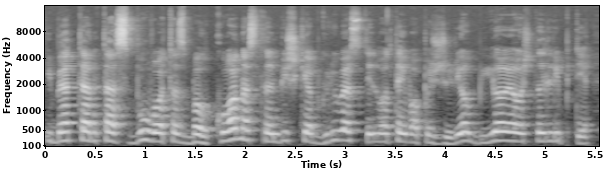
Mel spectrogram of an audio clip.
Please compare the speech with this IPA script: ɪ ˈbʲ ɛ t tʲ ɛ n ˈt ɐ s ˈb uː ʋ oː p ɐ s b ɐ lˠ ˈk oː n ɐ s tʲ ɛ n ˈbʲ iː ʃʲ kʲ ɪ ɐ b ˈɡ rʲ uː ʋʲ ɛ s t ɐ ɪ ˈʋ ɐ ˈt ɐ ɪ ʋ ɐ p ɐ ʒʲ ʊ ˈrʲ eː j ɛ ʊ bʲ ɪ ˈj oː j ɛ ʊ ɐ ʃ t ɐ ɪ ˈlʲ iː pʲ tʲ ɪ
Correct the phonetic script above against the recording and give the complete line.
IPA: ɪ ˈbʲ ɛ t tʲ ɛ n ˈt ɐ s ˈb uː ʋ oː t ɐ s b ɐ lˠ ˈk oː n ɐ s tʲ ɛ n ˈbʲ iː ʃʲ kʲ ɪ ɐ b ˈɡ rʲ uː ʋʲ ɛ s t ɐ ɪ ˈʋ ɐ ˈt ɐ ɪ ʋ ɐ p ɐ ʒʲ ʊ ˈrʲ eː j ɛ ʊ bʲ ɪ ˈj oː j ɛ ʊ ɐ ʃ t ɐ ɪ ˈlʲ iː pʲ tʲ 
